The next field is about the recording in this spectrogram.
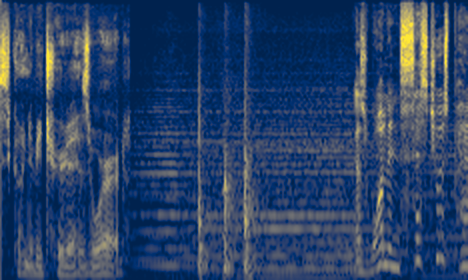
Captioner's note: knock on door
